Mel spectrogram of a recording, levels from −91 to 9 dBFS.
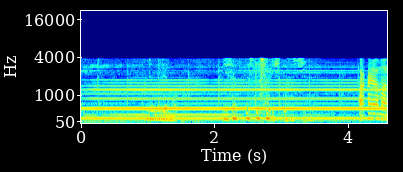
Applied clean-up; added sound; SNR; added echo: none; Wind instrument, woodwind instrument; -4 dB; none.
